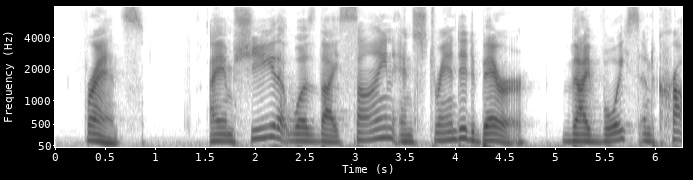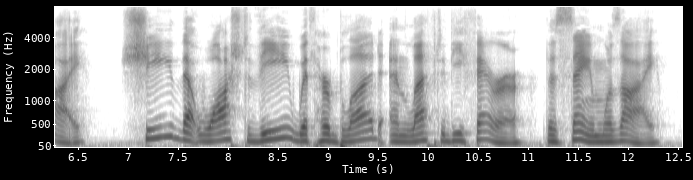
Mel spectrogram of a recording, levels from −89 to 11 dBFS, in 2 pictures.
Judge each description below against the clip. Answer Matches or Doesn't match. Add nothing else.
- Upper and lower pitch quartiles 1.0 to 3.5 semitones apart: Doesn't match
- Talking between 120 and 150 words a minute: Matches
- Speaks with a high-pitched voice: Doesn't match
